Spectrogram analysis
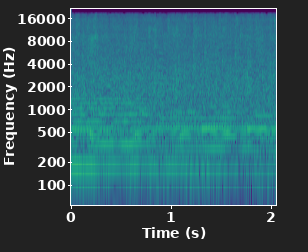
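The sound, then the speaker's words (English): Steady rain pours down, drumming on surfaces in a dense, continuous hiss with low tonal hum beneath; no voices, just the constant wash of a downpour. “started a rainstorm!”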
